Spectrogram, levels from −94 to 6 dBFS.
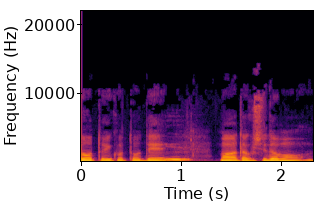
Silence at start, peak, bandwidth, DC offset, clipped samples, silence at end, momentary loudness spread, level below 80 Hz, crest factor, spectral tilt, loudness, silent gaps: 0 s; -2 dBFS; 10.5 kHz; under 0.1%; under 0.1%; 0 s; 5 LU; -52 dBFS; 14 dB; -8 dB/octave; -17 LUFS; none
